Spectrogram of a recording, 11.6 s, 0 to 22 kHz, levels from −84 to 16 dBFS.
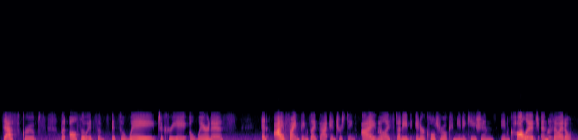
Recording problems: high frequencies cut off; severe; nothing above 4 kHz
hiss; faint; throughout; 30 dB below the speech

